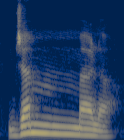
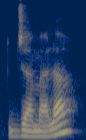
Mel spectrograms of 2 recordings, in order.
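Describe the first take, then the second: First: The m sound is held long and doubled. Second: The m sound is short and single. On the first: The speaker calls it right. "mais j'ai lu Jammala" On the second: The speaker calls it wrong. "je n'ai pas lu Jamala"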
